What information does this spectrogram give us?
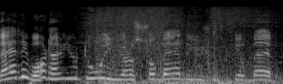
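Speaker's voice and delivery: high-pitched, mocking little-girl voice.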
